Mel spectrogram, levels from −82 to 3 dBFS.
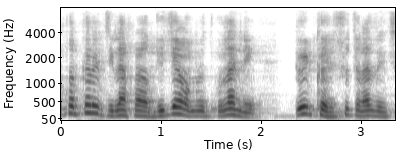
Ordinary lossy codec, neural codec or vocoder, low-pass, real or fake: MP3, 64 kbps; codec, 24 kHz, 1 kbps, SNAC; 7.2 kHz; fake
